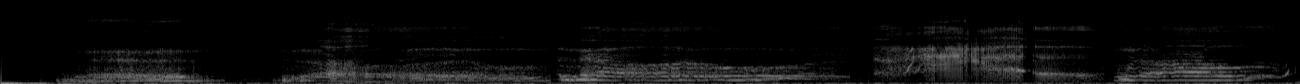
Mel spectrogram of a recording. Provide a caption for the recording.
Idle 2 - The Ridge - Host
Part of a screaming mutant I made for a student-game from 2017 called The Ridge.
Inspired by the normal zombies in Left 4 Dead.
Recorded with Audacity, my voice, friends and too much free-time.
alien, bioshock, crazy, creepy, fear, horror, left4dead, monster, mutated, scary, sci-fi, screaming, terror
